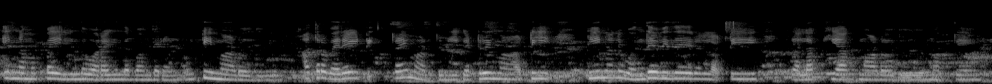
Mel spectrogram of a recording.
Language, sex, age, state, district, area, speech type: Kannada, female, 18-30, Karnataka, Bellary, rural, spontaneous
